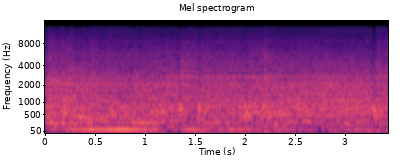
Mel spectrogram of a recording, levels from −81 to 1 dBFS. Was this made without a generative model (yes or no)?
no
